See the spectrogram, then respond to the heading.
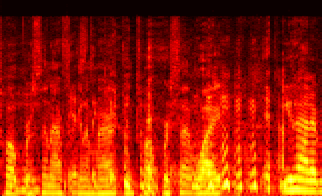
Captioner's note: laughing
